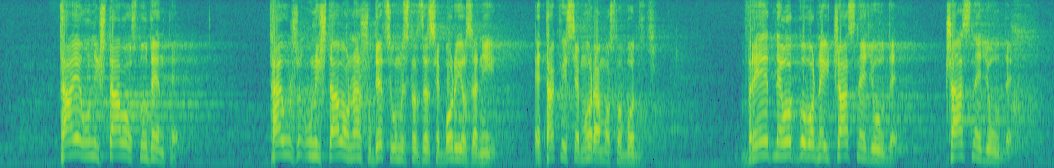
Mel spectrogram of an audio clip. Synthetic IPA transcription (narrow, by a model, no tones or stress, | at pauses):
t̪aːje̞uniʃt̪aːʋaost̪ud̪ent̪e | t̪aːjeuniʃt̪aːʋao̞naʃud̪je̞t̪suumje̞st̪ozase̞bo̞ɾio̞zaɲḭːx | et̪akʋise̞mo̞ːɾaːmoːslˠobo̞d̪it̪i̥ | ʋɾeːd̪ne̞o̞d̪ɡo̞ʋo̞ːɾneit͡ʃasne̞ʎuːd̪ḛ | t͡ʃasne̞ʎuːd̪e̞̰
